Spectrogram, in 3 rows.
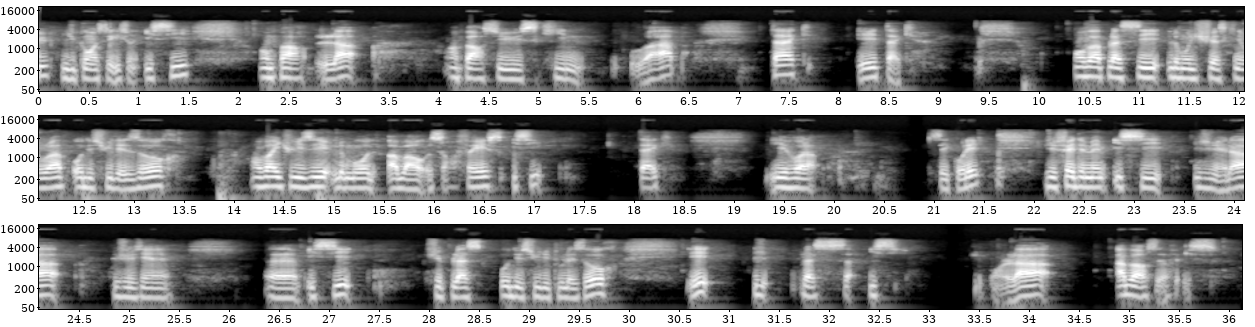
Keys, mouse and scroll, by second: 2.1-5.9 drag, 7.2 click, 10.2-12.1 drag, 13.2-13.8 middle drag, 13.8-14.7 scroll up 1, 14.7 scroll up 1, 15.0-18.9 drag, 18.9 middle click, 19.5-20.3 scroll up 5, 20.3-22.0 middle drag, 22.0 right click, 23.6-26.6 drag, 28.3-29.0 drag, 30.5 click, 33.7-36.1 drag.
